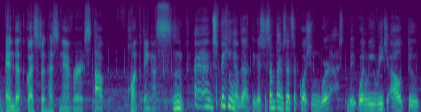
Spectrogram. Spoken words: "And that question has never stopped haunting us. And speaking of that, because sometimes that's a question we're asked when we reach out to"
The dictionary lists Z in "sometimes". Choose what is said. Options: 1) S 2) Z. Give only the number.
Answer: 1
